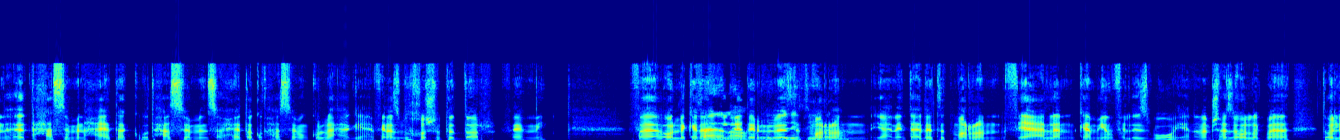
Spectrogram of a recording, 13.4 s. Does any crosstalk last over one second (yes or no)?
yes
